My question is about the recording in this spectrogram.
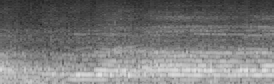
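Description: A slow devotional hymn sung in long held notes, typical of the singing during communion at Mass.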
